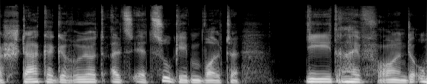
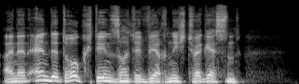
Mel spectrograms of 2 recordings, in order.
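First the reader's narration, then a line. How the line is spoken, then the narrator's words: Calling out. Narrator (German): rief Ardan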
